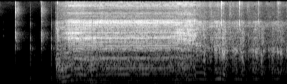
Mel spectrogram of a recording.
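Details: Portable blender juicer after soldering a disconnected motor wire. After a couple of clicks the motor spins up to a steady high whir with water in the jar, running evenly with no rattle; it is working normally.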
